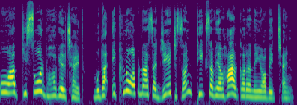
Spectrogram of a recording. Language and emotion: Maithili, disgusted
